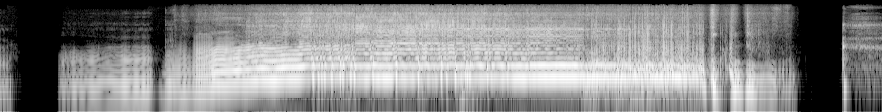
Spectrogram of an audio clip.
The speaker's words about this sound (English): Oh, those plants look a little, you know, overgrown. Let's get the old strimmer out.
